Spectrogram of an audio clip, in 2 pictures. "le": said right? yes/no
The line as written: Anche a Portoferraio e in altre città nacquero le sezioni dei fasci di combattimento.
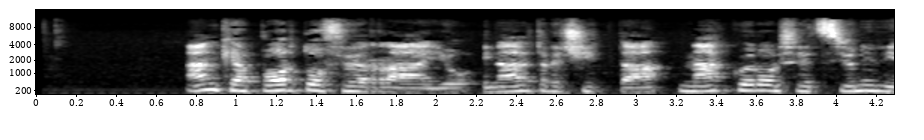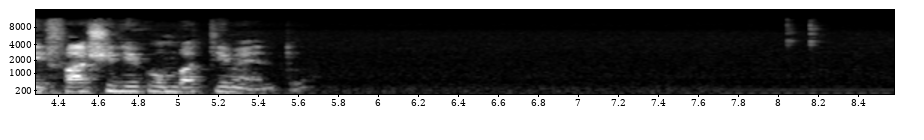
no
